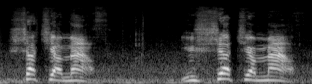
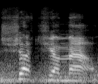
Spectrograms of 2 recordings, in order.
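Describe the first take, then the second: First: Mock angry snap. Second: Retold angry command. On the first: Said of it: "he points right at her". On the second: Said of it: "pointed at that girl ... and said".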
